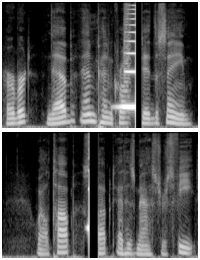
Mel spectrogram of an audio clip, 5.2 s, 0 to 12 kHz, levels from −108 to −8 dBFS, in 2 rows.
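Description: At 1.45 s an unstable filter blows up: a tone around 500 Hz swells over 330 ms, clips, then drops into 85 ms of silence. It repeats at 3.73 s near 700 Hz, peaking within 46 ms before 128 ms of silence, as runaway feedback overflows and resets.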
